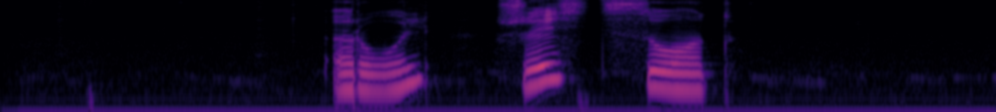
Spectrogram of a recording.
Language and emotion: Russian, neutral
